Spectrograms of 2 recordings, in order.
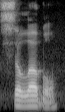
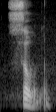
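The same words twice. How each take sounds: First: The stress falls on a later syllable. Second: The stress falls on the first syllable. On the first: The speaker calls it wrong. "Not syllable" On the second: The speaker calls it right. "but it's the first one"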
